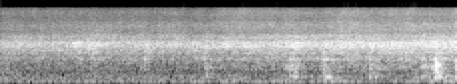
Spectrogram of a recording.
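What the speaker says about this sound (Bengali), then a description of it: "দিয়ে পেঁয়াজটাকে ভেজে নেব" Chopped onion fries in hot oil with a little whole cumin seed, giving a steady close sizzling hiss with faint scattered crackles throughout.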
